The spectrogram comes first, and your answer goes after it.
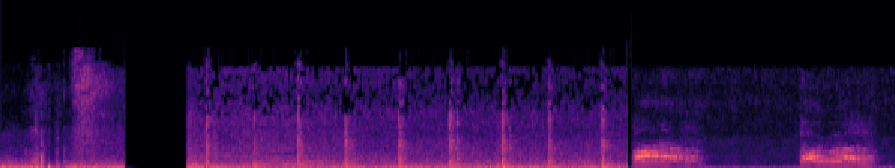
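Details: Domestic cat giving two clear arched meows, each rising then falling and under a second long, about a second apart, after several seconds of low rumbling background noise with faint regular ticking.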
